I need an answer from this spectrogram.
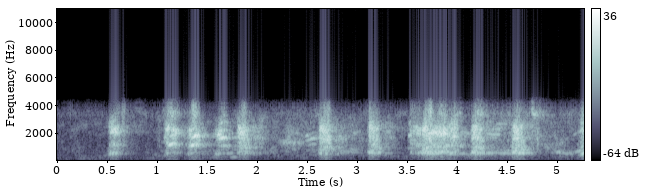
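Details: Small Munsterlander running Novice Steeplechase 2 at the UKA Valentines Show agility event, 12 February 2012, taking first place: rapid sharp barks, about a dozen bursts in quick succession, over indoor arena noise.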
